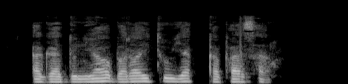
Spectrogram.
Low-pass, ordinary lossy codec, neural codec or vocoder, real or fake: 9.9 kHz; AAC, 48 kbps; vocoder, 22.05 kHz, 80 mel bands, Vocos; fake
